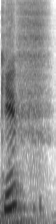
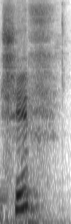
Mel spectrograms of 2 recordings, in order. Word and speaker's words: GIF: we started talking about gif or officially it's supposed to be pronounced chief look okay so how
